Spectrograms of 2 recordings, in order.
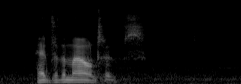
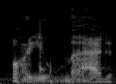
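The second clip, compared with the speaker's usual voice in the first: whispered, slow and urgent; hushed whisper; 3 dB quieter than usual. Acted. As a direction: warn him under your breath, slowly. Urgent hushed warning to spy.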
